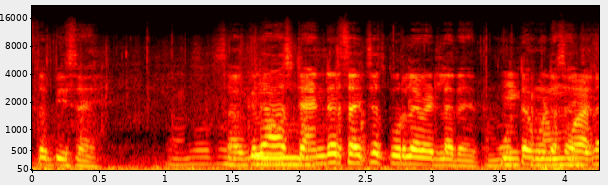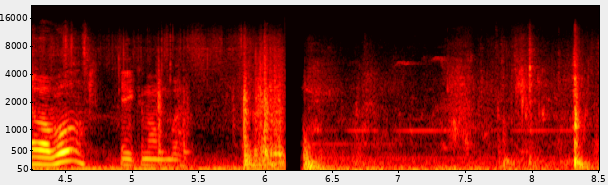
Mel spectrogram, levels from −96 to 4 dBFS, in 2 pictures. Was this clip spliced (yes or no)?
yes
